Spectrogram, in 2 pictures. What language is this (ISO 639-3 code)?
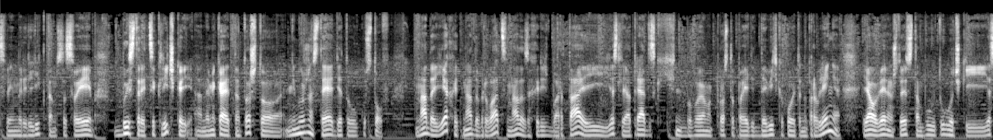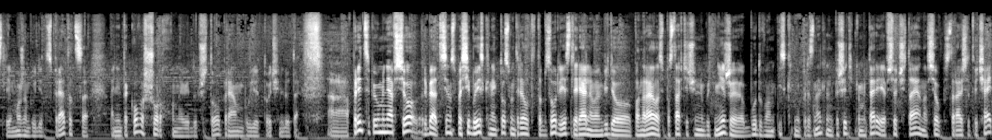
rus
